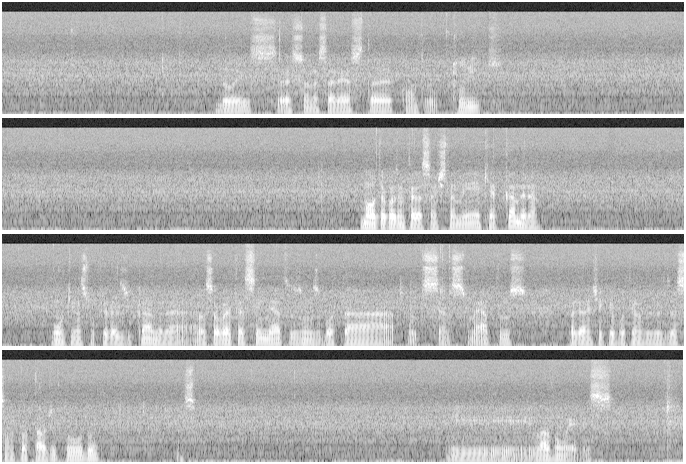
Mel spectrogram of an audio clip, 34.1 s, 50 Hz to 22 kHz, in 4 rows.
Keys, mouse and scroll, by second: 0.5 Tab, 1.0 middle click, 2.2 2, 2.8 click, 3.8 KP_3, 5.6 ctrl+right click, 8.6 g, 12.7 Tab, 14.0 click, 17.8 click, 20.0 click, 22.5 KP_0, 26.3 click, 27.4 space, 33.9 space.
